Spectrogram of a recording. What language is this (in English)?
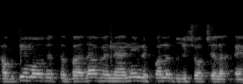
Hebrew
